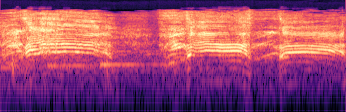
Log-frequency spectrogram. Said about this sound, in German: Das war bestimmt exakt sein Jubeln nach dem Apfel.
